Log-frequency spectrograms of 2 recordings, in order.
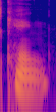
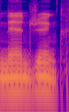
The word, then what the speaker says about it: Nanjing: It's I always heard it as king. That's what I always thought, but apparently Nanjing.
